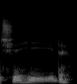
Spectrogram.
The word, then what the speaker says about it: Shaheed: Rashid, how do you pronounce his last name? Rashid Shaheed.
